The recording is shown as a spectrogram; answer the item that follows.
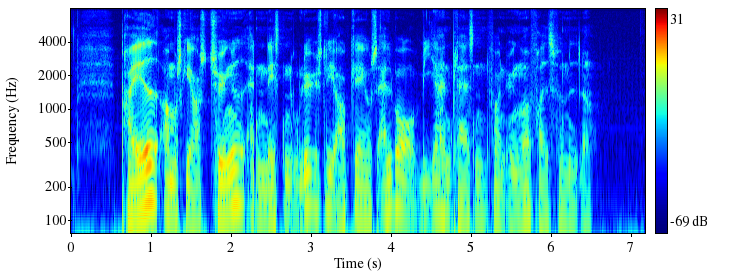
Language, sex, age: Danish, male, 55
